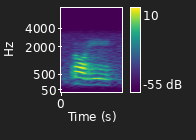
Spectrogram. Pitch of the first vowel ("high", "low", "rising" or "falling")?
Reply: falling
